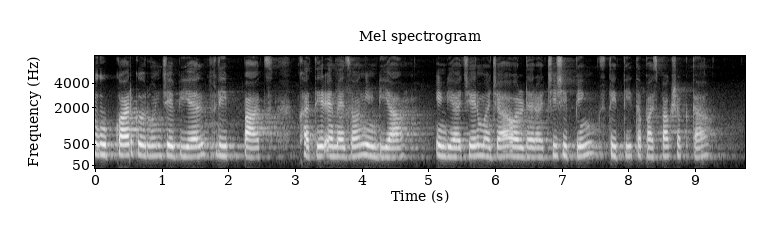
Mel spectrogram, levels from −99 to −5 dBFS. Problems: constant background noise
